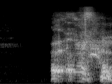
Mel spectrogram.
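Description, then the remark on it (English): A single sharp sneeze bursts out after a moment of near silence, loud and breathy, lasting about half a second before cutting off. “Bless you.”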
